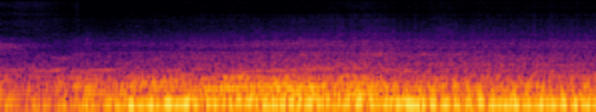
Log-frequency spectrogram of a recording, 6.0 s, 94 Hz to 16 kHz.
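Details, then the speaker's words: 2011 Toyota RAV4 on a road test at about 15 mph: a low growl with a slight thump that grows with speed, louder when steering left and quieter steering right; right front wheel bearing suspected. "A little louder as I steer to the left, load it up. Kind of a growl, but also kind of a thump."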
